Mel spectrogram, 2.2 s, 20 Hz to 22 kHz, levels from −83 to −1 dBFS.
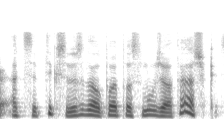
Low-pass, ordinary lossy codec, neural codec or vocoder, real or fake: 7.2 kHz; MP3, 64 kbps; codec, 16 kHz, 0.5 kbps, FunCodec, trained on LibriTTS, 25 frames a second; fake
